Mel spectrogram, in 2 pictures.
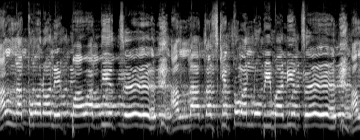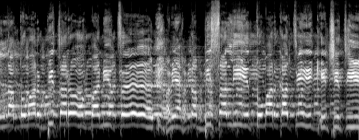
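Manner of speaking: chanted sermon storytelling; sing-song preacher's waz, full voice; rhythmic, stretched-out sermon chant; preaching. Acted.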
